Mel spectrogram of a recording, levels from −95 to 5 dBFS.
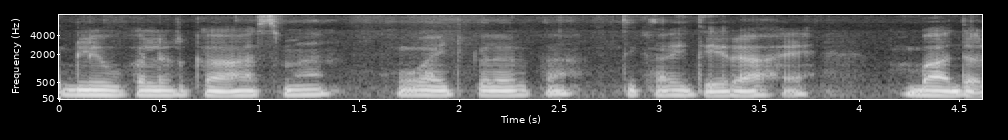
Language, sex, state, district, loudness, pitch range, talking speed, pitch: Hindi, male, Himachal Pradesh, Shimla, -15 LUFS, 110-120 Hz, 155 wpm, 115 Hz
